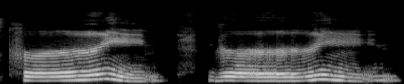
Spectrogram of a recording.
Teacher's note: First, the K and G. You have the lips retracted and you also have the tongue pulled back because they're velar sounds.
